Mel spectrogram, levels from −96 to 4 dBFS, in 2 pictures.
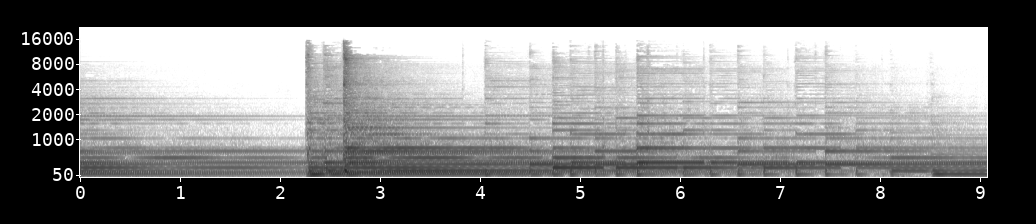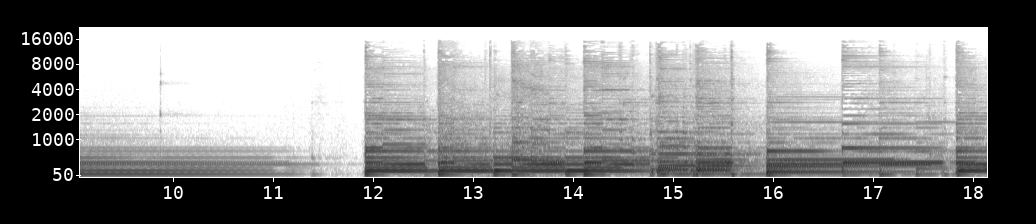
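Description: At 12.38 s the call's bandwidth estimate fell and the encoder was told to cut its bitrate from 48 kbps to 18 kbps, a call bitrate drop. It stayed at that lowest rate for about 1.4 s, so during that stretch the sound is coded far more coarsely, with fewer bits for detail, and turns rough, watery or muffled. The bitrate recovers by 13.87 s, and the sound clears again from there.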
